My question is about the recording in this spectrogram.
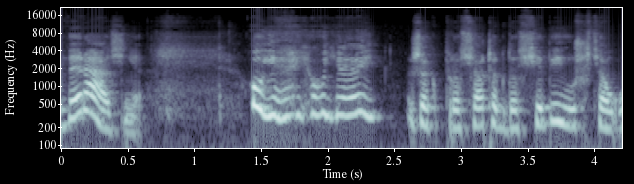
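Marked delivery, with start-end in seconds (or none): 1.4-2.4 frightened squeak. Acted. Piglet frightened near trap.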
